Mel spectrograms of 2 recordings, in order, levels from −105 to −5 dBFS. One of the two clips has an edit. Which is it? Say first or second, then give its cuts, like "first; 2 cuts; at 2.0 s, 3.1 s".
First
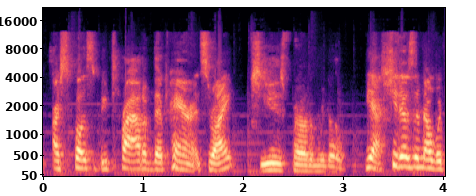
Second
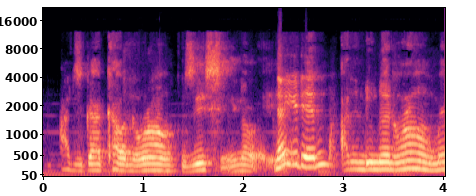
first; 2 cuts; at 2.0 s, 3.0 s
